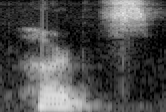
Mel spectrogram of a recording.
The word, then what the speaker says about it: Hertz: Nah, ini ditulisnya Hz. Dibacanya itu adalah Hertz ya.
